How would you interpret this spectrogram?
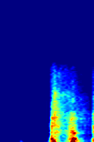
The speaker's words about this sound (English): I don't know why I'm coughing, y'all. I don't have the sickness.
